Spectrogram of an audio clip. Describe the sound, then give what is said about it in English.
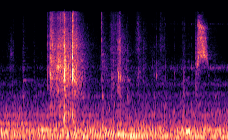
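A deck of playing cards, used as an oracle, is shuffled: a quick rattling riffle followed by a second, shorter burst of flicking cards over a low background murmur. “Okay. Let's give that one more shuffle.”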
